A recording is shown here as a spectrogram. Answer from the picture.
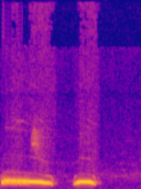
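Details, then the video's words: Spotted dove cooing, male and female, a call used to excite training doves into calling: a long low steady coo that falls slightly at its end, then a short arched coo after a brief pause. "tiếng chim cu gáy kích bổi nhanh gáy"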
